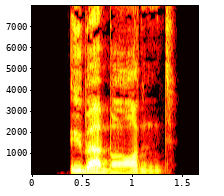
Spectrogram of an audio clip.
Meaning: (verb) present participle of überborden; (adjective) excessive
- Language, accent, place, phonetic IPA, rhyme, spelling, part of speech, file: German, Germany, Berlin, [yːbɐˈbɔʁdn̩t], -ɔʁdn̩t, überbordend, adjective / verb, De-überbordend.ogg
